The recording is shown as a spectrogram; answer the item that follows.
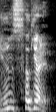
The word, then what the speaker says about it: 윤석열: 원래 발음은 윤석열. 윤석열. 석열로 해라 그러고 저는 윤석열 이렇게 발음하는데 근데 그 오타도 났는데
